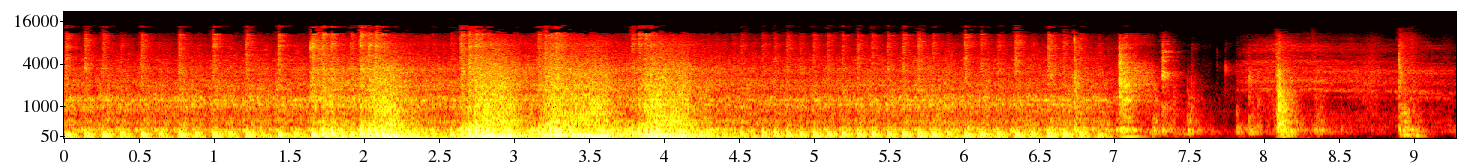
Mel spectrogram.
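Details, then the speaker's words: Peugeot Django 125 single-cylinder scooter after carburettor replacement for hard starting and poor running: even putter about four beats a second after starting, then tails off; runs cleanly, spot on. "it took a little while um but uh yeah and you know it started and it's running nicely so if we try again yeah absolutely spot on"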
